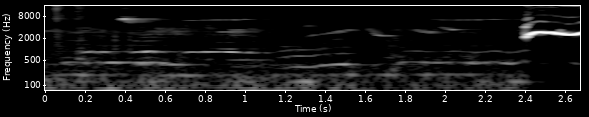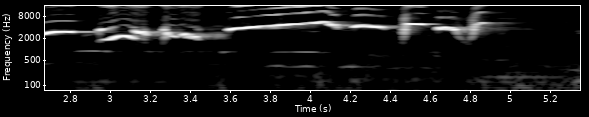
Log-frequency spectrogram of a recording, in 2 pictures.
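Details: Oriental magpie-robin lure song for provoking rival birds: faint low tones and background hum at first, then a loud burst of varied whistled phrases with quick upslurs and a long rising note.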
